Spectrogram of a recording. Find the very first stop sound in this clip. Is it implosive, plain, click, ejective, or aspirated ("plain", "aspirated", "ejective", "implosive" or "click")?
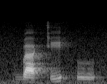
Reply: plain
